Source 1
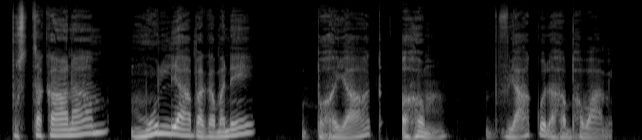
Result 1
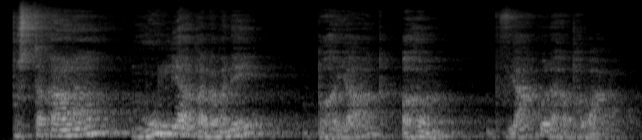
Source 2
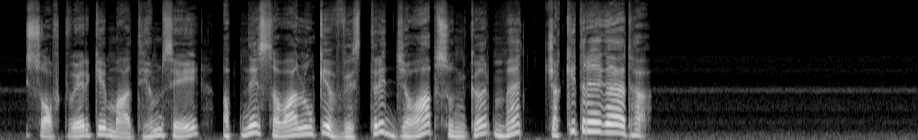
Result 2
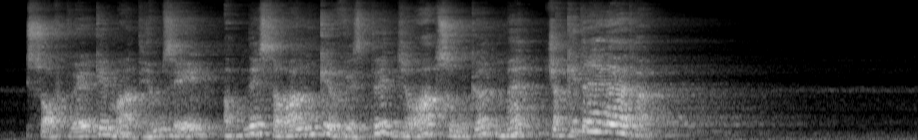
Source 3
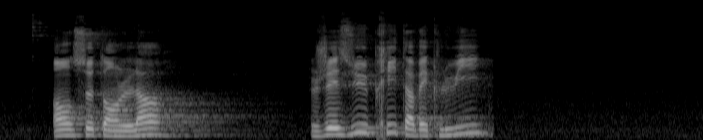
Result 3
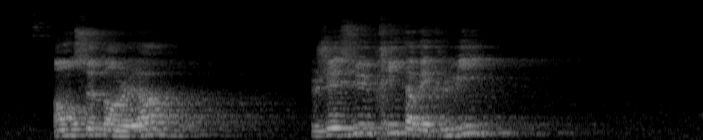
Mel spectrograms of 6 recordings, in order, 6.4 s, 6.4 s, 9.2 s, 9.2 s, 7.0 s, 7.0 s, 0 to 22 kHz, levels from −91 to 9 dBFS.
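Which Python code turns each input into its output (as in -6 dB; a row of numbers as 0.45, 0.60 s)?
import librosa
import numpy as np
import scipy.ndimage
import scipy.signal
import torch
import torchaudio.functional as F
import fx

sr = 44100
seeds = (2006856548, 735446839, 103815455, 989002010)

y = fx.rev_double_slope(x, sr, seeds[0], early_s=0.69, late_s=2.7, knee_db=-19, drr_db=-2.5)
y = fx.ensemble(y, sr)
y = y * 10.0 ** (-4.5 / 20.0)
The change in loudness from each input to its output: -3.5, -3.0, -3.0 LU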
